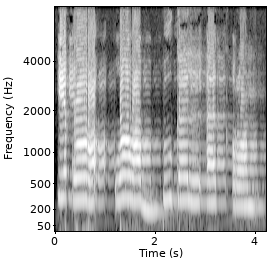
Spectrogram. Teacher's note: اقرأ میں قاف حرف مستعلیہ پر پڑھا جائے گا اور حرف قلقلہ ساکن ہے تو یہاں پر قلقلہ خوب ظاہر کریں گے · وربک میں را پر زبر ہے، را کو پر پڑھا جائے گا۔ با حرف قلقلہ مشدد ہے تو یہاں پر قلقلہ خوب جماؤں کے ساتھ ادا کریں گے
